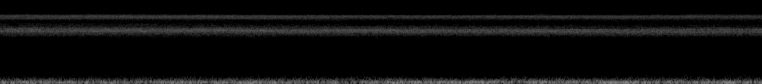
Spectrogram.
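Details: Cicadas in summer woods beneath the treetop canopy, a continuous high, steady shrill drone in two pitched layers with no breaks, over a soft low rumble throughout.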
